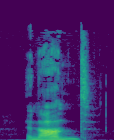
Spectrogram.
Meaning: 1. a wild duck 2. a wild duck: a mallard
- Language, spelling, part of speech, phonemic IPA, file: Swedish, and, noun, /and/, Sv-and.ogg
